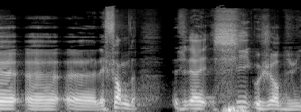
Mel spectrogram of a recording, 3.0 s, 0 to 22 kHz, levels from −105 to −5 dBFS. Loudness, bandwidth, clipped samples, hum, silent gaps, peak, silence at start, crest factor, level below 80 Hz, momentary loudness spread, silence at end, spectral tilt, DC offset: -24 LUFS; 17 kHz; under 0.1%; none; none; -4 dBFS; 0 s; 18 dB; -36 dBFS; 10 LU; 0 s; -5.5 dB/octave; under 0.1%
